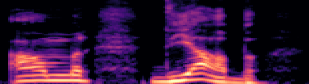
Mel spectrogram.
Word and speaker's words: Amr Diab: Ett sms står så här: tjo, någonting med Amr Diab. Uttalar jag det rätt eller fel? – Ja, bra.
